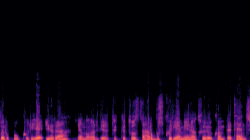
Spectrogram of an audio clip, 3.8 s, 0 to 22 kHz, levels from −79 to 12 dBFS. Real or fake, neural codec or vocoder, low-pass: fake; vocoder, 44.1 kHz, 128 mel bands, Pupu-Vocoder; 10.8 kHz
